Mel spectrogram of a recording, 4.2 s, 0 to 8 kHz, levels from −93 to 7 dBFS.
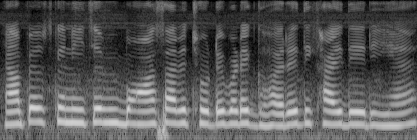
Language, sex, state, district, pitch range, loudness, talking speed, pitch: Hindi, female, Chhattisgarh, Raigarh, 235-255 Hz, -17 LUFS, 185 wpm, 245 Hz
